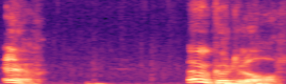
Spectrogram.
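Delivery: loud, swooping half-orc voice. Voicing a half-orc who was just freed from a snake: half-orc voice. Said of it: "this half orc".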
